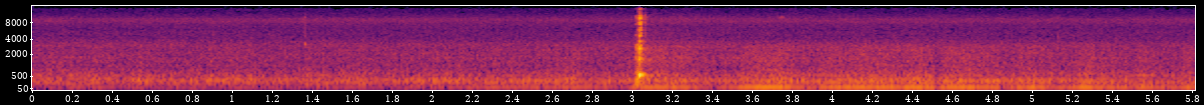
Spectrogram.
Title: Random morning hiccups - audio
